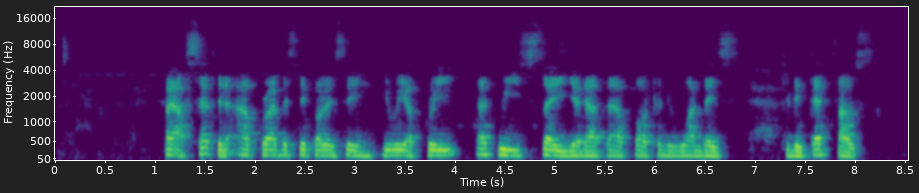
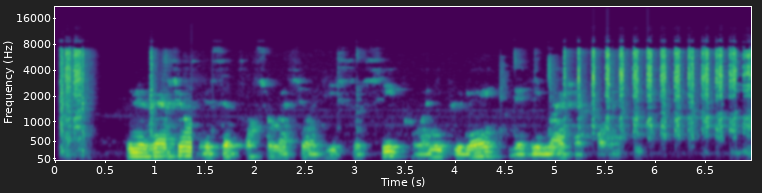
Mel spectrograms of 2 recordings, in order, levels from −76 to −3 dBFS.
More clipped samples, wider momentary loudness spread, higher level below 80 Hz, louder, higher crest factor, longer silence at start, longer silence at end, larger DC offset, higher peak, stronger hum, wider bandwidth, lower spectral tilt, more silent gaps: neither; second, 6 LU vs 11 LU; about the same, -52 dBFS vs -56 dBFS; second, -21 LUFS vs -15 LUFS; about the same, 18 dB vs 16 dB; first, 1.1 s vs 0.05 s; first, 0.45 s vs 0 s; neither; second, -4 dBFS vs 0 dBFS; neither; about the same, 11.5 kHz vs 10.5 kHz; first, -7 dB/octave vs -3 dB/octave; neither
